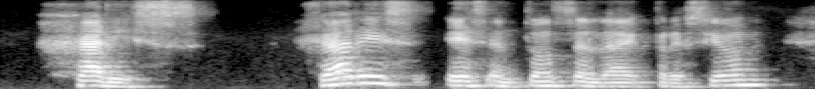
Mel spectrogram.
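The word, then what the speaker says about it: χάρις: A veces en los libros se encuentra escrita con H-A-R-I-S, pero yo prefiero mejor pronunciarla como con J, charis.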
